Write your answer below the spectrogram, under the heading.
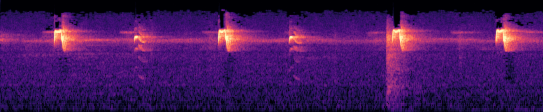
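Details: Wild violet sabrewing in Costa Rica, aggressively vocal while defending its territory. Shrill, clipped high chips come about once per second, six in all. One brief low thump is heard near the end.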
